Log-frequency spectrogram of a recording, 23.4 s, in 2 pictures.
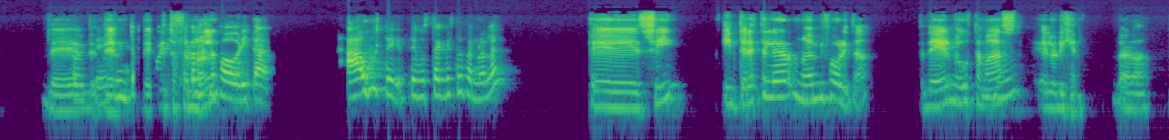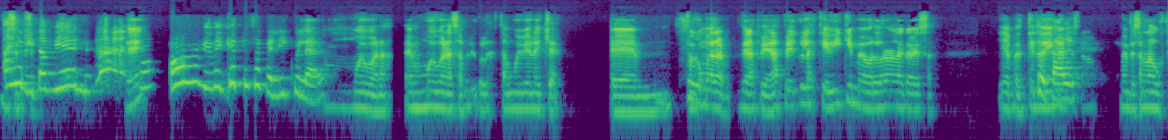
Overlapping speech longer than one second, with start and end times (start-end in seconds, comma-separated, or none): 0.7-2.2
